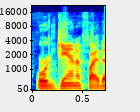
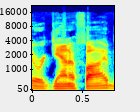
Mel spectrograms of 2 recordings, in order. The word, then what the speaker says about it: Organifi: Organifi, that's O-R-G-A-N-I-F-I. I always spell it because naturally it sounds like it would end in a Y, Organifi, but it's not a Y. It's O-R-G-A-N-I-F-I, Organifi.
